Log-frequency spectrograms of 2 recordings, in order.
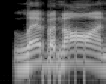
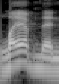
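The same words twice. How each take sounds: First: Every syllable of the name is said clearly. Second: The name is squeezed short in a Southern accent. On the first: The speaker is not from the area. "if you're from out of town" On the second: The speaker is from the area. "if you're local. One syllable. Southern accent pronunciation"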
